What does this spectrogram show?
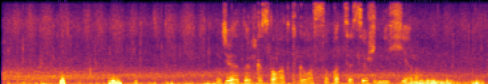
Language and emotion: Russian, angry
